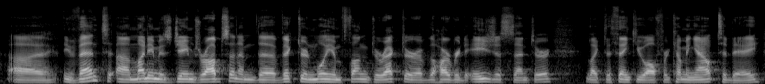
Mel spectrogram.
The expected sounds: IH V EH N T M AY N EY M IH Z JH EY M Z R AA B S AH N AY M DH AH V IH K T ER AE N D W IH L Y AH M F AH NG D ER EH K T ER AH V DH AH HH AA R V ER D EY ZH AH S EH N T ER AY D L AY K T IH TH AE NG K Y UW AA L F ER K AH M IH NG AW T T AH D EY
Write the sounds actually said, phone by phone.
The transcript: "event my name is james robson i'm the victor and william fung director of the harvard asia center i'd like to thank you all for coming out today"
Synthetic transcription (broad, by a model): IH V EH N T M AY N EY M IH Z JH EY M Z R AA B S AH N AY M DH AH V IH K T ER N W IH L Y AH M F AH NG D ER EH K T ER AH V DH AH HH AA R V ER D EY ZH AH S EH N T ER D L AY K T IH TH AE NG K Y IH AA L F ER K AH M IH NG AW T T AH D EY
